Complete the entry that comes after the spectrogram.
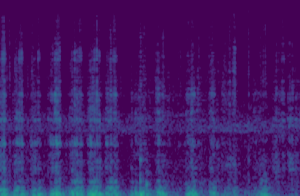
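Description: Fingernails tap and scratch the head and carved fur of a solid carved wooden bear statue. The result is a quiet run of soft, low, dull taps mixed with faint scratchy patter, with one slightly sharper knock about midway through.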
